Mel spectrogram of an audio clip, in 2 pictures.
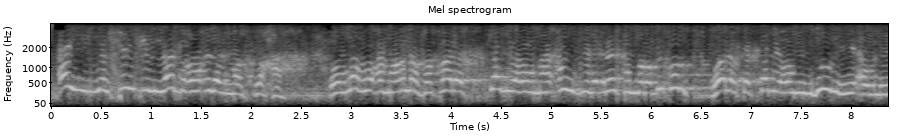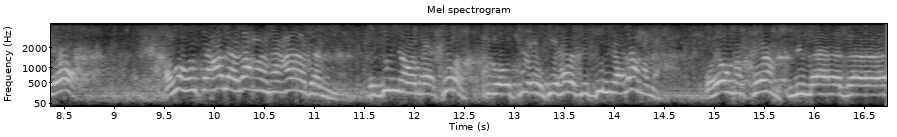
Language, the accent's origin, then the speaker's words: Arabic; Egypt; اذا بلدنا مصر مثلا هانت بلدنا على الله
